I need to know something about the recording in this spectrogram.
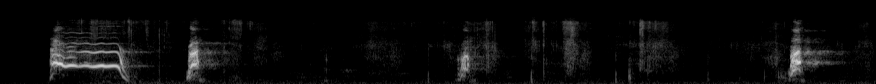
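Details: Papillons and a Yorkshire Terrier, small indoor companion dogs: a loud, drawn-out high whine, then a quick yip, scattered softer yelps and rustling midway, and a final sharp bark near the end.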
